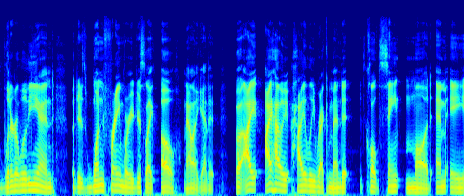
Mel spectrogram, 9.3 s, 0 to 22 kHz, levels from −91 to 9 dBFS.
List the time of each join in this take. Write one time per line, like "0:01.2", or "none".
none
